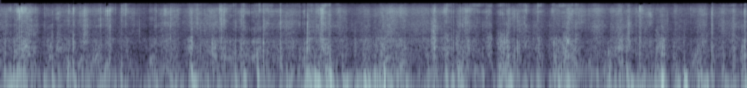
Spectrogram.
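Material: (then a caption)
Fabric. Long blue nails scratch and rub along the seams and sewn-in care labels of a soft tan cloth garment held in the hands. The result is a steady stream of soft, dull scratching and rubbing sounds, heavy in the low end, with quick brushing strokes and small bursts throughout.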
